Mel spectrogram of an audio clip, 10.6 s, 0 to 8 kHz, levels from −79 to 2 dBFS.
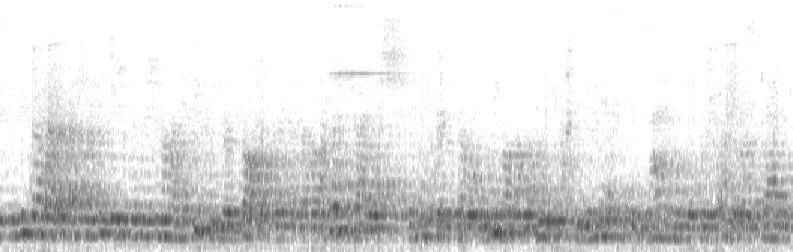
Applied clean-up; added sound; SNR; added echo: neural separator model SepFormer DNS4.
